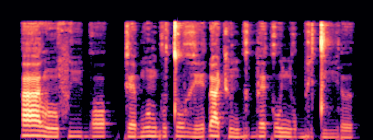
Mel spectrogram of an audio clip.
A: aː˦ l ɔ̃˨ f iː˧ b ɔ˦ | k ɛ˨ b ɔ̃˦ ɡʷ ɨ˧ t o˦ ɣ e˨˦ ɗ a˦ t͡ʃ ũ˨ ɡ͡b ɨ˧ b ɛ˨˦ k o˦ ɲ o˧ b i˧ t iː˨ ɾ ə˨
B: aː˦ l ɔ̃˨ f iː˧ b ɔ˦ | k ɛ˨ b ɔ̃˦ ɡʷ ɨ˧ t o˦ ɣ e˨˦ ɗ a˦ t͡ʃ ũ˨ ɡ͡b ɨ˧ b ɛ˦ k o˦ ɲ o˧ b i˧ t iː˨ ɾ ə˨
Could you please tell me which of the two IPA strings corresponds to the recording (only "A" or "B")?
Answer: B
